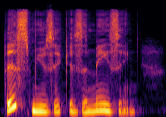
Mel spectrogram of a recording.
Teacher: Stress amazing to show enthusiasm.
